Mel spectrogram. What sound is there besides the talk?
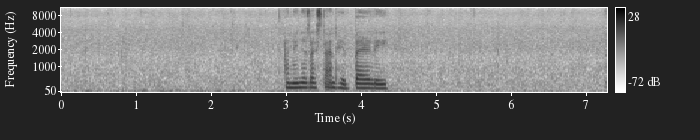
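rain falling on leaves outdoors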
